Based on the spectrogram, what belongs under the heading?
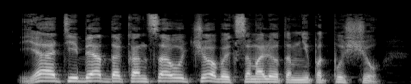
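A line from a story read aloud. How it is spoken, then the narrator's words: Tense release yelling. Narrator (Russian): орал Михайлович, выплескивая скопившееся напряжение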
